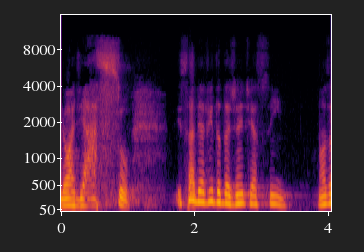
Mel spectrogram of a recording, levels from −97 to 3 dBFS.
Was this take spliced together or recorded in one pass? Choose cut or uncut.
uncut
